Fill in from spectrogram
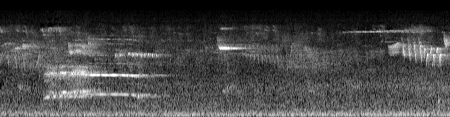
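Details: Black woodpecker (Dryocopus martius) in the morning while raising young, giving a drawn-out, wailing call with strong harmonics for about two seconds, then a sharp short note and some harsh, buzzy calls at the end.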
